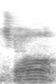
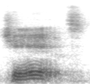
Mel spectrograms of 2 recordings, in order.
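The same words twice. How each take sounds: First: It is said in a refined, polished accent. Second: It is said in a broad, casual accent. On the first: The speaker wants to sound smarter. "If I'm having to feel like I sound a little bit smarter, it'll be chance" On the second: The speaker is among rough, casual company. "in a room full of bogans, it's chance"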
